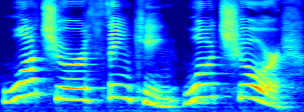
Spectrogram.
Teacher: Atenção aí à ligação do T com you are contraído, fica cho, cho. E o you are contraído frequentemente, your, your.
